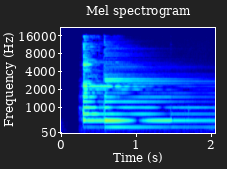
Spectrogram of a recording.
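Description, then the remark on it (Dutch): A single guitar string is plucked without the guitar's soundbox beneath it, giving a thin, bright, metallic tone that rings on steadily for about two seconds, fairly quiet, with no voices. “Als ik enkel een snaar aansla zonder dat daar een klankkast onder zit, dan klinkt dat zo.”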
